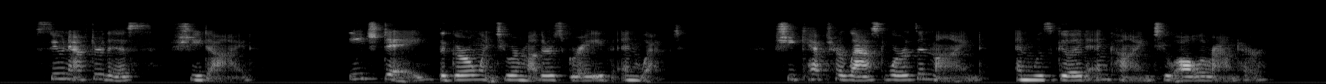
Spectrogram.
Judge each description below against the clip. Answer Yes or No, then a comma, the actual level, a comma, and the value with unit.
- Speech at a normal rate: Yes, average, 160 wpm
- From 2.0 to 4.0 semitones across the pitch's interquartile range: Yes, average, 2.8 semitones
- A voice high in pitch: Yes, high, 205 Hz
